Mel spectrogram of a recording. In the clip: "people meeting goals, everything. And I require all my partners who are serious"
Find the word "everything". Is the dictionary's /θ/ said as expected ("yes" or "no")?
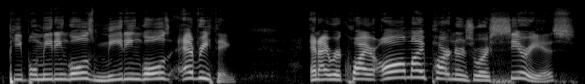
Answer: yes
